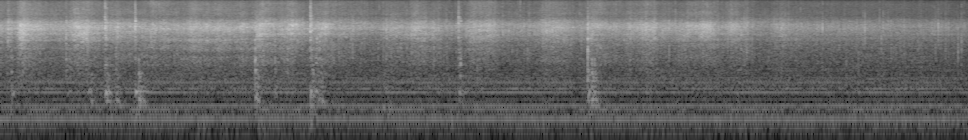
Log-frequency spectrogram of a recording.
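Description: Beaten eggs with chopped onion, tomato and chili sizzling in a frying pan, stirred and scraped with a metal slotted spatula, with a few sharp clicks of the spatula against the pan. The sizzle eases slightly toward the end.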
